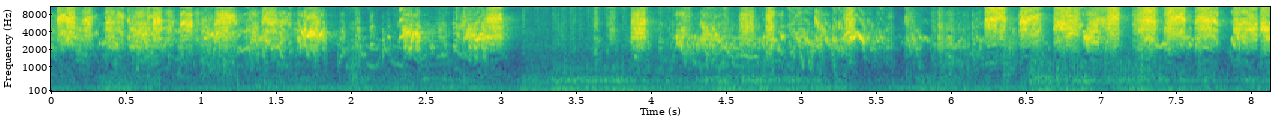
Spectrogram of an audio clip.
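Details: Budgerigars chatter in high, harsh squawks and rapid chirps, a brief lull near three seconds, then bursts of sharp, buzzy notes return in clusters through to the end.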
